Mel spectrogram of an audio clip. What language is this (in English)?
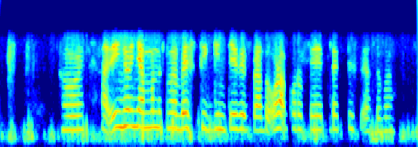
Santali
